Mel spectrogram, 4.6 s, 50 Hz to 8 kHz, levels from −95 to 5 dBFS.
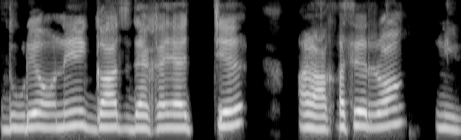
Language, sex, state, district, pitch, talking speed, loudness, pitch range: Bengali, male, West Bengal, Dakshin Dinajpur, 250 Hz, 115 wpm, -15 LUFS, 235-270 Hz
